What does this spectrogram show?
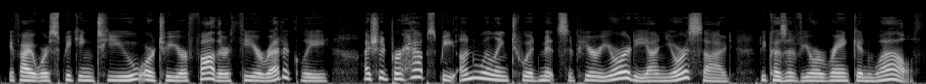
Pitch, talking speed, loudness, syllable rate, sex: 195 Hz, 180 wpm, -17 LUFS, 5.3 syllables/s, female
